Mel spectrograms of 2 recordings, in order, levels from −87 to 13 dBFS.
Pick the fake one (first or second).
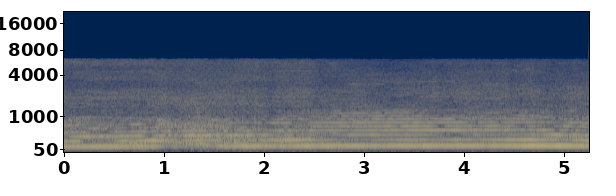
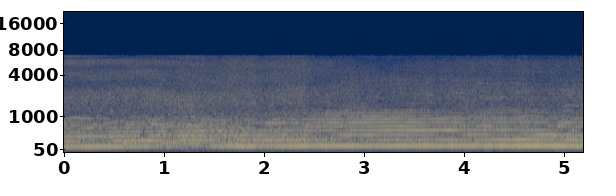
first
